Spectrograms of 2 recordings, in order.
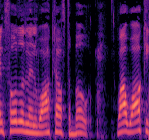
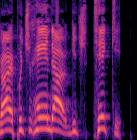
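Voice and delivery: play-acted loud yelling; 4 semitones higher than usual. Retelling a scene where a guy yells at prisoners: imitating a yell. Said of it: "a dude starts yelling at everybody".

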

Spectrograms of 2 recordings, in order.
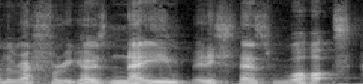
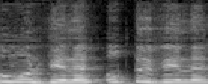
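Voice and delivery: put-on sad teddy bear voice, much higher; 10 semitones higher, 4 dB louder than usual. Asked to do the Villa fan's voice again, imitating Simon like a sad teddy bear. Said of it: "Sound like a sad teddy bear".

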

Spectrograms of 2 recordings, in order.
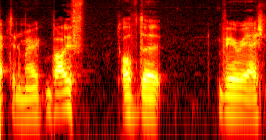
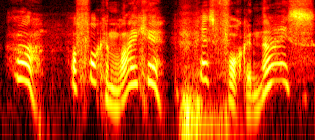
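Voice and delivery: put-on Irish accent, much higher pitch. Retelling a man's reaction to the podcast, imitating an Irish accent. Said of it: "I'm just going to get the accent of Irish".

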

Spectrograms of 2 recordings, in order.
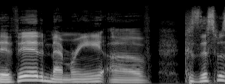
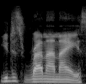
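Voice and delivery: put-on child voice, quieter; 4 dB quieter than usual. Retelling what a kid said about ice skating: imitating a kid. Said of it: "this kid being like".

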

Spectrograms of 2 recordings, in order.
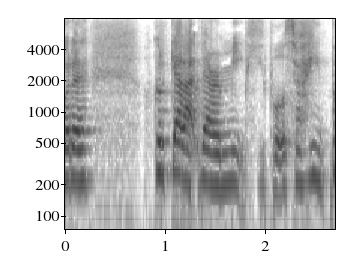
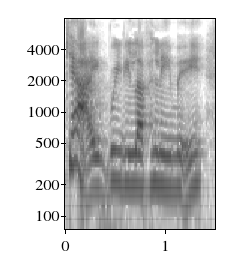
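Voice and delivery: earnest, unjoking, deadpan, dead-serious delivery; 2 semitones lower than usual. Host describing how Brendan talks, imitating Brendan's deadpan delivery. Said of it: "completely straight-faced when he's telling you".

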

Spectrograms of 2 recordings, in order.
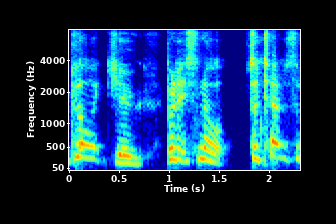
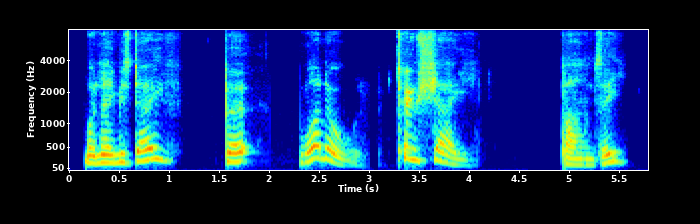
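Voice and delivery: deep put-on voice, pitched even lower; 4 semitones lower than usual. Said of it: "Is that Frank Bruno?".

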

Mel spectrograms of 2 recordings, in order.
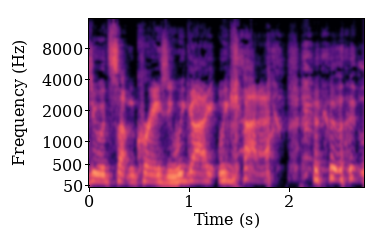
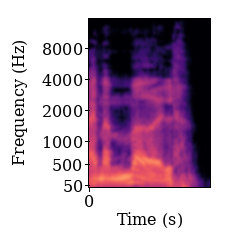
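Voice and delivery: very low, sinister mastermind villain voice; 7 semitones lower than usual. Asked by another speaker to do the mastermind's voice: Speckles voice. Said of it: "if you could do the voice".

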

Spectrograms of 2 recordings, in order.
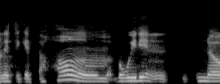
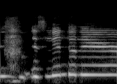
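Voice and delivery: goofy, silly, high-pitched disguised put-on voice. Retelling a father's prank phone call: imitating dad's silly prank voice. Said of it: "make up little silly voices".

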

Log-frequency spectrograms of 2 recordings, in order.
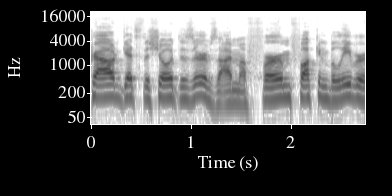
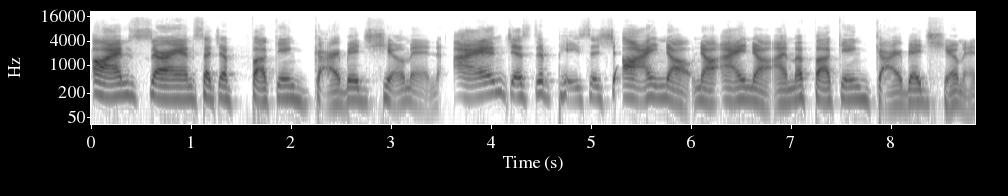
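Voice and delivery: mock drunk woman's speech. Retelling a heckler's apology at a comedy show: imitating a drunk woman. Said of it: "there's a drunk bitch".

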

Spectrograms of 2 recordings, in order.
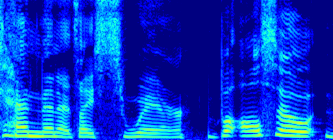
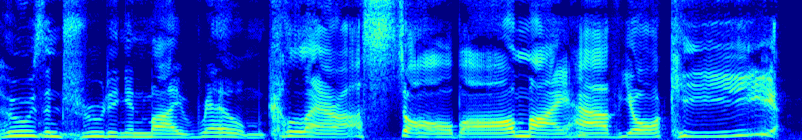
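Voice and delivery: booming giant woman's voice, much slower; 3 semitones lower than usual. Recapping a film scene where a giant woman confronts intruders, in a booming voice. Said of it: "a booming voice that says".

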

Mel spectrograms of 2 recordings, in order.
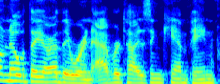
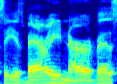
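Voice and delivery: put-on nervous robot voice. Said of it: "He talks like this".

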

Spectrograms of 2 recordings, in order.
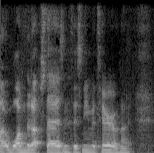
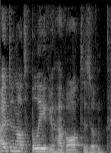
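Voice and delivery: put-on, thick, laid-on Russian accent. Retelling what a woman at an Exeter gig said to him, thick Russian-ish accent. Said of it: "she's got like a very thick, like kind of like Russian-y type accent".

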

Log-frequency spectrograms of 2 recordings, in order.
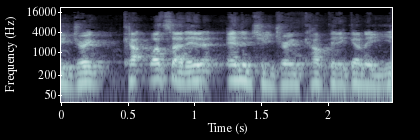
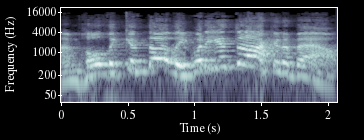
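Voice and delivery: put-on very high New York accent; 12 semitones higher, 5 dB louder than usual. Imitating what a stereotypical New Yorker would say, in a New York accent. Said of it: "He's from New York".

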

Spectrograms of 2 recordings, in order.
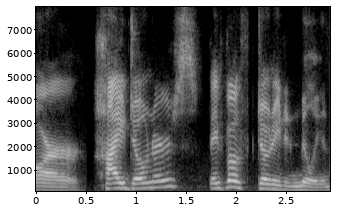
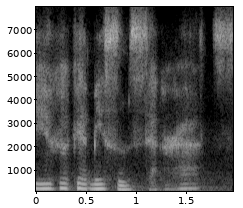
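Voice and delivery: put-on soft, sultry, seductive sexy voice; 7 dB quieter than usual. Quoting a character's line from an eighties killer-robot movie; put-on sexy voice. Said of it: "apparently I do a good sexy voice".

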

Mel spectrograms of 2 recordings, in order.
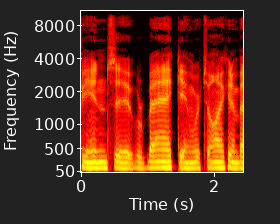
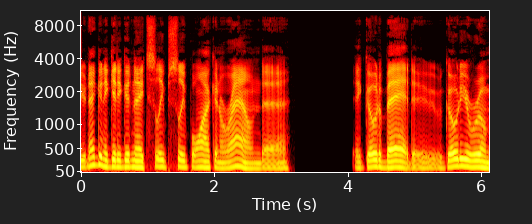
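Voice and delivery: usual speaking voice

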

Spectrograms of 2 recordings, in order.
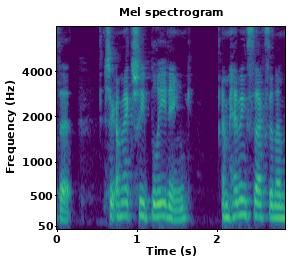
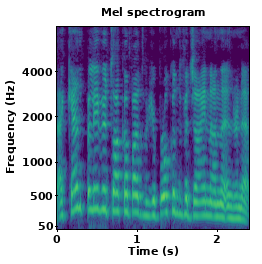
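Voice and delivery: put-on thick, heavy, old-school Italian accent; 3 semitones higher than usual. Retelling what a mother said about the internet posts: imitating mom's heavy Italian accent. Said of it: "when her heavy accent".

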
